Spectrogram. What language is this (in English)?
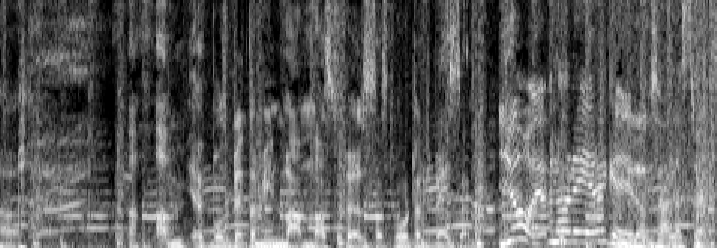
Swedish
